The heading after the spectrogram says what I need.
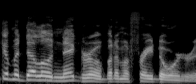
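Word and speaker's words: Modelo Negra: I say I I when I order a I I say it right. I say Medel Negro. Yeah. A little R roll on the R. I think helps.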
